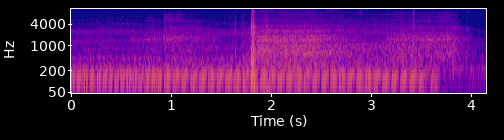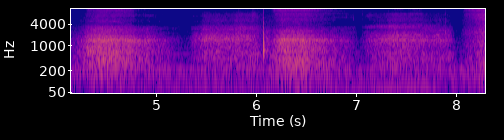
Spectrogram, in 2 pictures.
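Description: Kawasaki Z650RS parallel-twin engine idling with an even pulse, with one sharp click a little under two seconds in. The engine stops abruptly at about three and a half seconds, and a rider's heavy breaths follow.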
